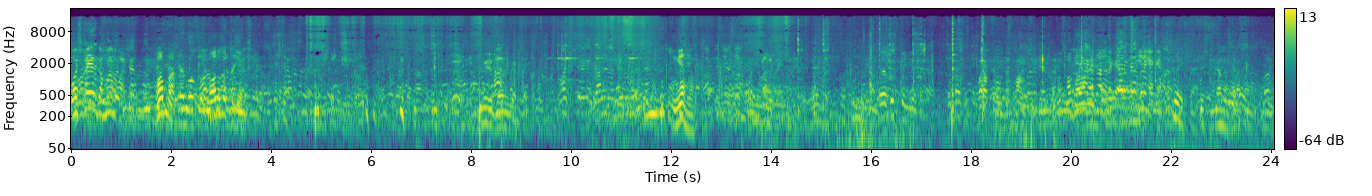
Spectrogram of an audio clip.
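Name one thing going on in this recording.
Several men talk and chatter together nearby.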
